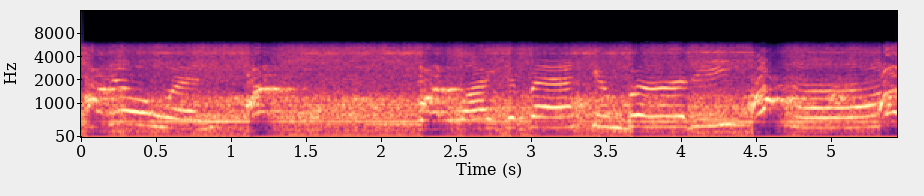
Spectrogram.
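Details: Poodles upset by a vacuum cleaner, filmed on a Kodak digital camera: repeated, excited, bending yips and whimpers throughout, layered over the loud, steady hum of the running vacuum.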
